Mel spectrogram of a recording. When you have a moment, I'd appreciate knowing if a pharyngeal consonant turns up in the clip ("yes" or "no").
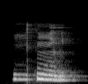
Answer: no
